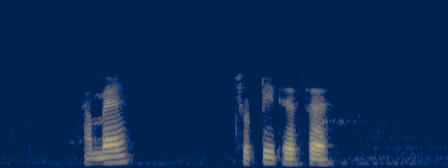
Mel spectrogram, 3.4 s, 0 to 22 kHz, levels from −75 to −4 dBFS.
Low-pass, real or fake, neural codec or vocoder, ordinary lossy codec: 3.6 kHz; real; none; MP3, 32 kbps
